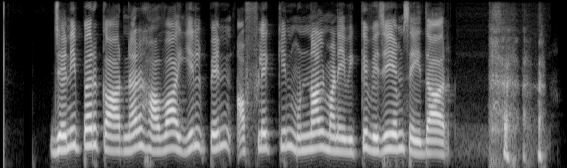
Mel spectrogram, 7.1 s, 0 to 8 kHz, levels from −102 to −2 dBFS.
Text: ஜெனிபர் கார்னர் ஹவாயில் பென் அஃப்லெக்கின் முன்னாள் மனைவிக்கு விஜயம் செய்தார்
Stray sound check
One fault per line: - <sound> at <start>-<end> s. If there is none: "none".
- laugh at 6.1-6.9 s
